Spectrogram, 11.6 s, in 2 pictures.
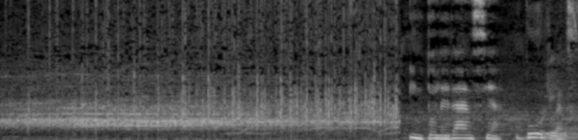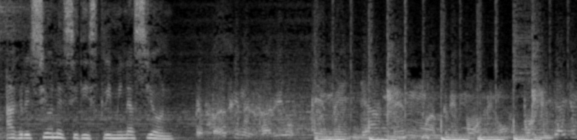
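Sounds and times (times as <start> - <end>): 
audience applause: 0.0 - 4.0
speech: 4.1 - 11.5.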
